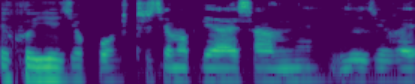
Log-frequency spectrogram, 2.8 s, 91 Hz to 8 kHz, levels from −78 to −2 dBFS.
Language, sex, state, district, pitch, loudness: Hindi, male, Uttar Pradesh, Budaun, 110 Hz, -32 LUFS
